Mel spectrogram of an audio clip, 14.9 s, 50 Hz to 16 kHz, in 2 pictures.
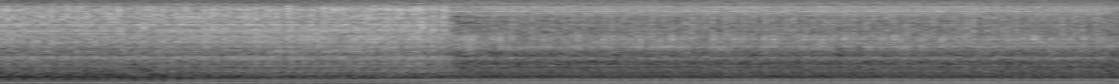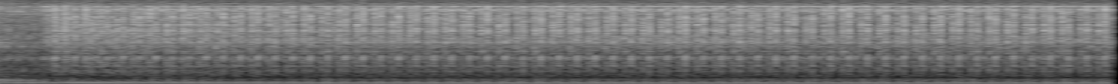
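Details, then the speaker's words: Beta 25 marine diesel past 800-hour valve lash interval, idling then changing speed: light regular top-end tapping near three per second over the rumble, louder at certain rpm that shift between cold and warm; owner suspects valve lash (rocker clearances), not confirmed. "Um, but I noticed not long after that the engine started developing a sort of an annoying tendency to tap louder at certain RPMs."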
